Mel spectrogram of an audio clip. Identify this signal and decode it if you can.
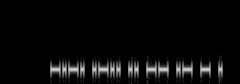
Morse code, heard as a keyed tone, about 40 wpm, 700 Hz. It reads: CLIMATE
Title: Sentences from Top 1600 Words - New Word Drill - 40wpm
